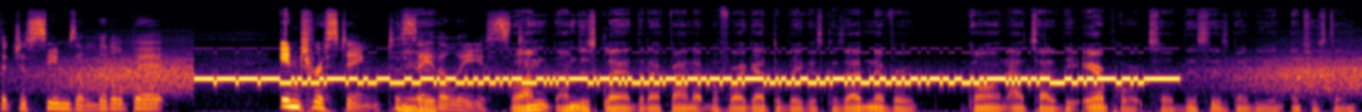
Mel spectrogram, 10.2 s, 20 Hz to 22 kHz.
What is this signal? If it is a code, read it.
RTTY (45.45 baud, 170 Hz shift), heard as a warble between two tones, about 1160 Hz centre, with speech in English. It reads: UMTMB I56GJ GG7DL KAIL2 Y50CV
